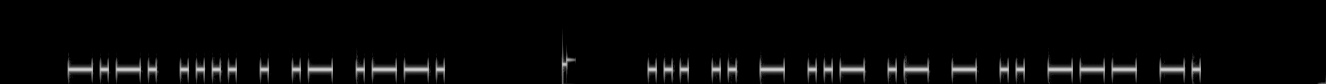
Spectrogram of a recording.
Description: Morse code, heard as a keyed tone, about 15 wpm, 700 Hz. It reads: CHEAP SITUATION
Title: Sentences from Top 1200 Words - New Word Drill - 15wpm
